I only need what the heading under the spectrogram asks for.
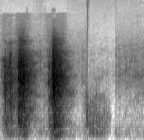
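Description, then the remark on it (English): An office door in a brand new building opens and closes: two quick scraping, rattling bursts of movement, then a muffled thud as it shuts, fading into near silence. “I stepped outside the office door and walked over to the brand new stairway of that brand new building.”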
